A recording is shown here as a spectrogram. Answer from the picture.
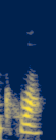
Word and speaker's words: croix: entend pas le P genou une croix on entend pas le X fille j'habite fatigué petite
